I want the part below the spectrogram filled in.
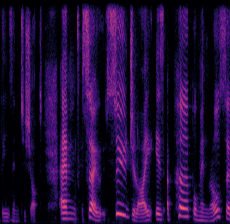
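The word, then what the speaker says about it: sugilite: it was pronounced uh sugulite because it's named after a Japanese man called Mr. Sugi.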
